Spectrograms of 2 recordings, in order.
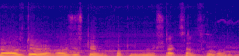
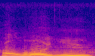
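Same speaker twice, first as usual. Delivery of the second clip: hammed-up American bumpkin, higher pitched, words stretched; mock American accent; 10 semitones higher, slower than usual. Friend mocking muscle-car lovers for laughs, exaggerated American accent. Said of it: "I can do an American accent if you want".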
